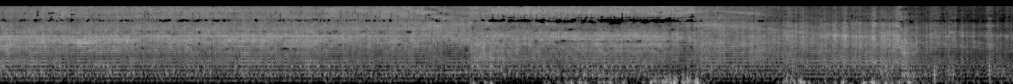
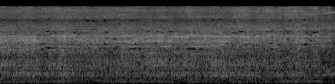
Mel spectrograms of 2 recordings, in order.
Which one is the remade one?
first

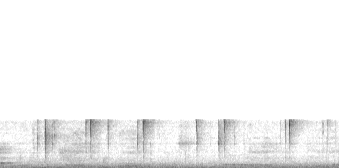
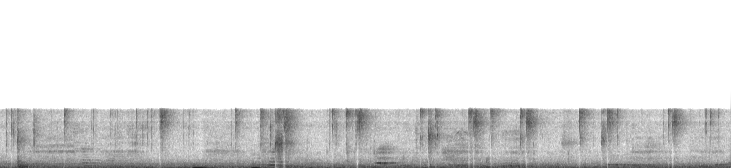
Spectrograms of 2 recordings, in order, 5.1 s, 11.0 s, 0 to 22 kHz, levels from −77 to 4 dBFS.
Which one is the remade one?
first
